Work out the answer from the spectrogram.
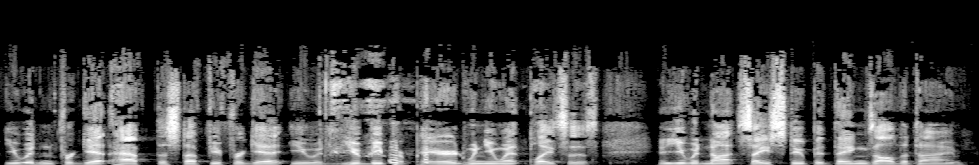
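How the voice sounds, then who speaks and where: A man's voice: mid-range voice, fairly even intonation, normal speed, dry recording. Wry male podcast co-host. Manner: wry, joking banter. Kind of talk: casual chat.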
